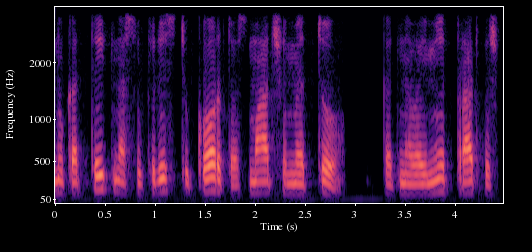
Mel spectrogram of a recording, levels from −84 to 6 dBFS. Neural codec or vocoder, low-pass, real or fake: codec, 16 kHz in and 24 kHz out, 1 kbps, XY-Tokenizer; 3.6 kHz; fake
